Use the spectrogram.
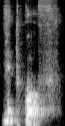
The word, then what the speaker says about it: Витков: И Вытков или Витков, русско-еврейская фамилия на самом деле, на второй слог ударение, если читать изначально правильно, Витков.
